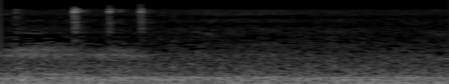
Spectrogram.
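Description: Quiet room tone: a faint steady low hum with a few soft, brief ticks in the first second.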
